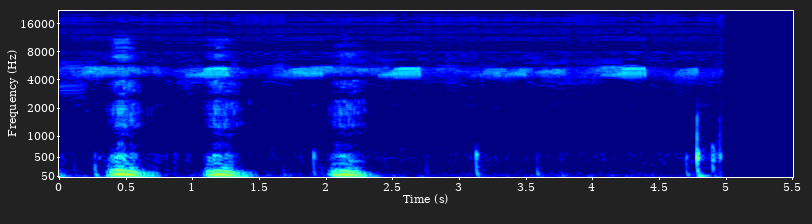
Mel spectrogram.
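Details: Male lion in Kruger on 11 April 2025: three deep, short grunting roars spaced under a second apart, quieter and fading, followed by soft clicks and a steady high insect buzz.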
